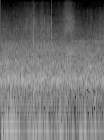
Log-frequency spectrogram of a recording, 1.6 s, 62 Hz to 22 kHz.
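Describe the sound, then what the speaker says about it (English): A UFC 5 video game arena crowd gives a brief, dense, steady roar of cheering at a mixed martial arts fight. "the crowd absolutely loving it as these fighters work their way back to the feet"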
